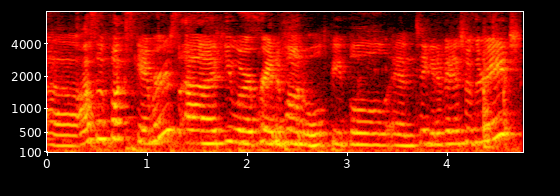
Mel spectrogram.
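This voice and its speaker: Stand-up comic, woman, animated delivery, roomy club sound with a crowd behind. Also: high voice, fairly quick, far from the mic. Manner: animated storytelling with laughing asides. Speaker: stand-up comedian. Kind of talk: stand-up comedy set. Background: audience laughter.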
